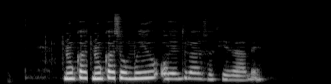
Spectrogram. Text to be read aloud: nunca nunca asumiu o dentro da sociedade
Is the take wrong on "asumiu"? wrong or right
right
